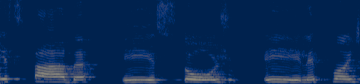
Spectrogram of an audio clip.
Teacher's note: Eu tenho um e mais fechado é diferente a minha boca · Eu já tenho o E fechado. Olha a boquinha aí, um pouquinho mais fechada. Eu tenho o papai vibrando, então, na palavra espada, estojo, elefante, eu tenho um E mais fechado.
